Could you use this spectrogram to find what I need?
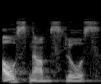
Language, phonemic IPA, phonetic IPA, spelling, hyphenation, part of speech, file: German, /ˈaʊ̯snaːmsloːs/, [ˈʔaʊ̯snaːmsloːs], ausnahmslos, aus‧nahms‧los, adjective, De-ausnahmslos.ogg
- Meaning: exceptionless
